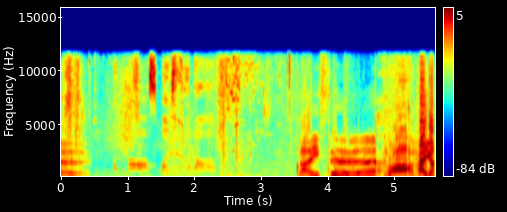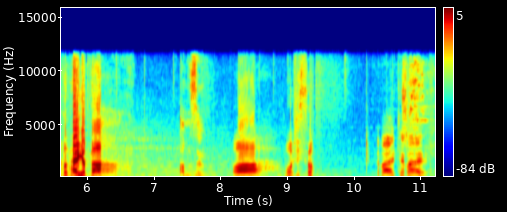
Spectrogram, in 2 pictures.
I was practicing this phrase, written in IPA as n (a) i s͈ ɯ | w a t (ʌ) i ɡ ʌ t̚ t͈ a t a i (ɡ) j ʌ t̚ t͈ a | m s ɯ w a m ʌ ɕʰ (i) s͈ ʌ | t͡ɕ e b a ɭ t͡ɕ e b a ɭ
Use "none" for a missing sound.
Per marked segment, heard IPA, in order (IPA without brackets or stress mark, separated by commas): a, a, ɡ, i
